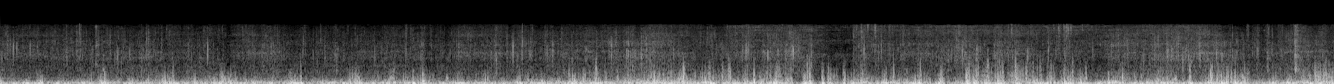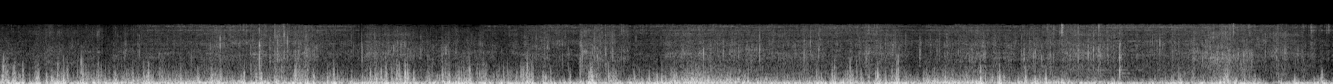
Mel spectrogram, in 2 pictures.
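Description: Wind buffeting the microphone of a camera carried on a mountain bike descending a dirt forest trail, with steady tyre rumble and many short rattles and knocks from the bike going over bumps.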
